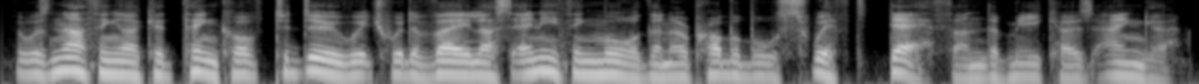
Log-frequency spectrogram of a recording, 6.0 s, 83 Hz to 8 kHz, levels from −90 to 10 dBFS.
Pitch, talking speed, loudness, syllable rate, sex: 135 Hz, 230 wpm, -19 LUFS, 5.8 syllables/s, male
